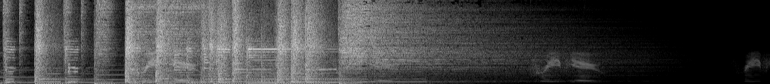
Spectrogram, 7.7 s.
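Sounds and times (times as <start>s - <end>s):
reggae stinger: 0.1s - 4.8s.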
